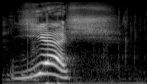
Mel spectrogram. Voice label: feedback child says yes; effect; success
